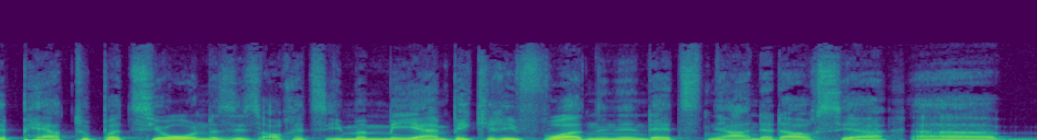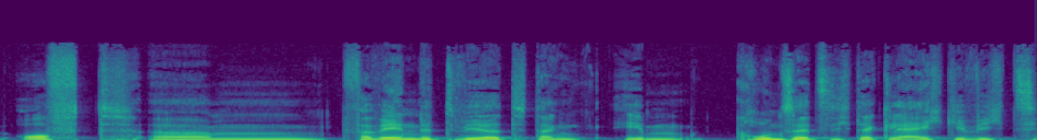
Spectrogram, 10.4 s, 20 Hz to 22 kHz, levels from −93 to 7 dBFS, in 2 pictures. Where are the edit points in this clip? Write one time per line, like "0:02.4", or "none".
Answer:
0:04.5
